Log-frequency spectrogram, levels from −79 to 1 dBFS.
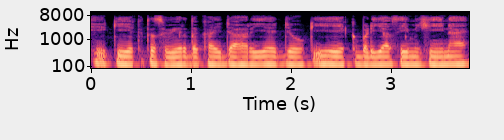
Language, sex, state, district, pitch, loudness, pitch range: Hindi, male, Punjab, Fazilka, 115 Hz, -14 LUFS, 115-120 Hz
